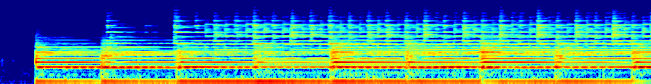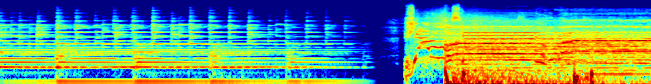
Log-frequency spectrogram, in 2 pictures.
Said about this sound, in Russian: Каждый раз, сокрушая своих врагов на зависть миру, оповещая его колокольным звоном о победах своих.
